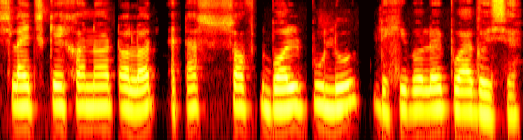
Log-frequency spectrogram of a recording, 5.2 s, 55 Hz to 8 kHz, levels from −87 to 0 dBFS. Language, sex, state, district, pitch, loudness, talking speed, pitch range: Assamese, male, Assam, Kamrup Metropolitan, 175 Hz, -16 LUFS, 105 wpm, 165-185 Hz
